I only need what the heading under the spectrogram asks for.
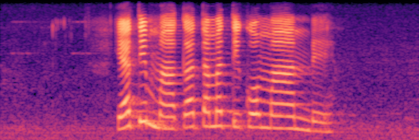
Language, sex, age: Tsonga, female, 23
